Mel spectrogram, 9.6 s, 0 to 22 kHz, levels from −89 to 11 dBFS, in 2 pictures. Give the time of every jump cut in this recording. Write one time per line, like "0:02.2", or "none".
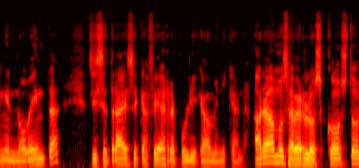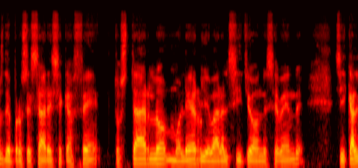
0:03.3
0:07.5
